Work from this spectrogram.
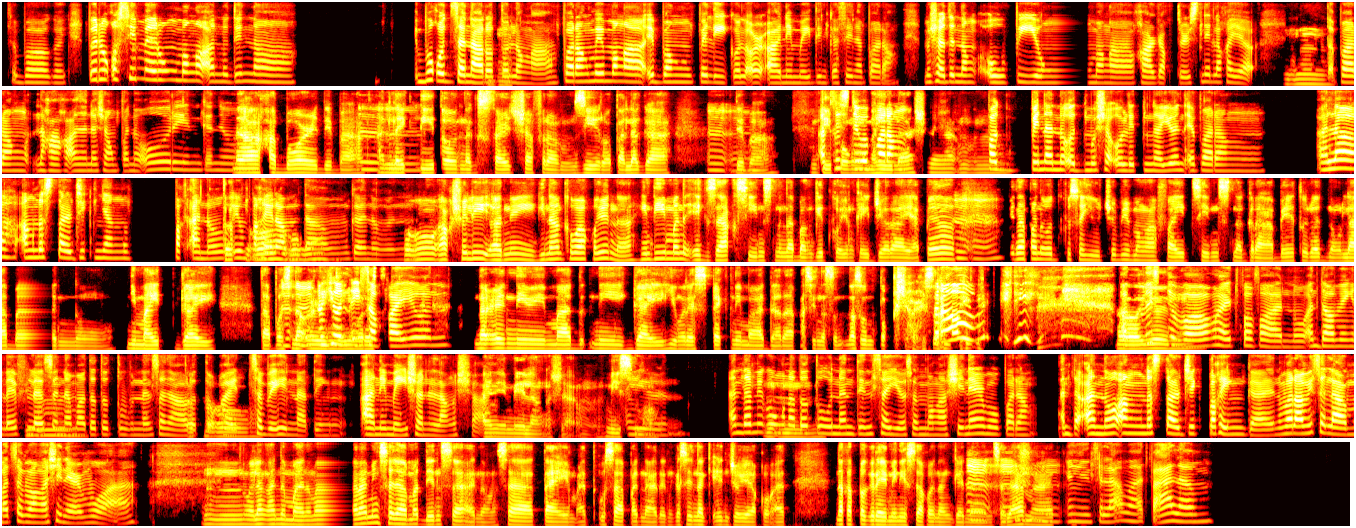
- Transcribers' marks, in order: distorted speech; tapping; other background noise; tongue click; giggle; laughing while speaking: "siya or something"; chuckle
- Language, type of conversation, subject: Filipino, podcast, Anong pelikula ang talagang tumatak sa’yo, at bakit?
